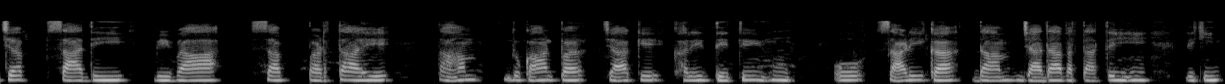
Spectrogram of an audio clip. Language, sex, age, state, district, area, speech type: Hindi, female, 30-45, Uttar Pradesh, Jaunpur, rural, spontaneous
